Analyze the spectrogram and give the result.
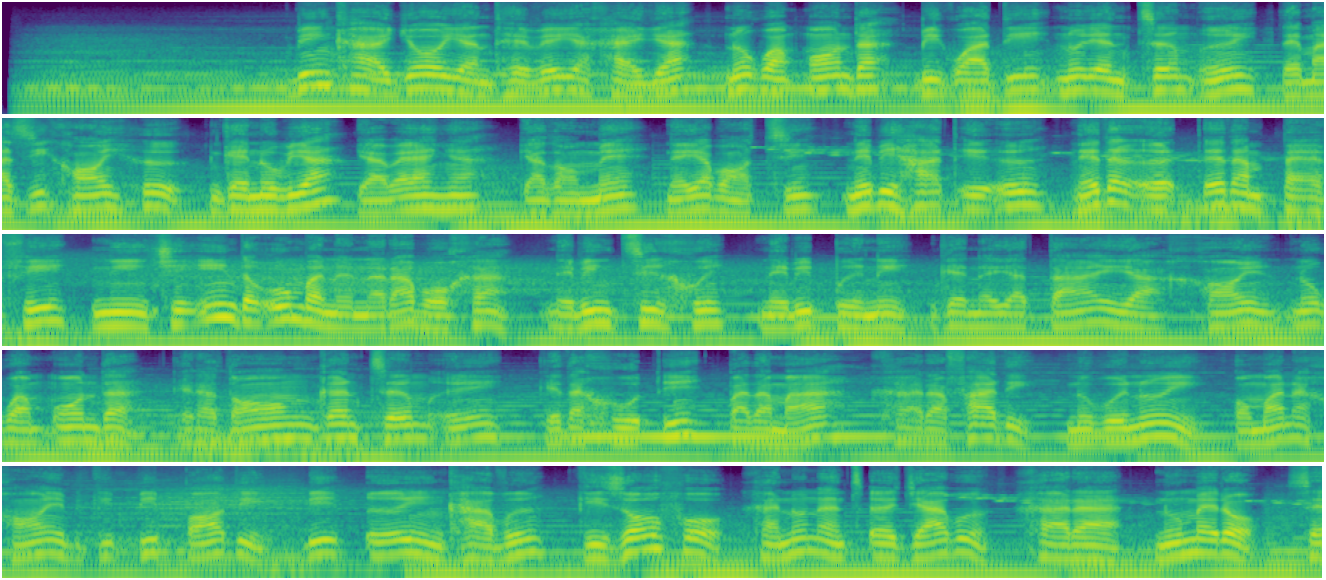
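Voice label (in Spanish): otomi del valle del mesquital; Trata Laboral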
